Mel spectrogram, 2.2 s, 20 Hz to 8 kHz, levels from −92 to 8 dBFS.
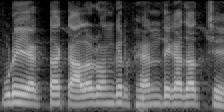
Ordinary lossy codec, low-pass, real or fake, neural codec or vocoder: none; none; real; none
